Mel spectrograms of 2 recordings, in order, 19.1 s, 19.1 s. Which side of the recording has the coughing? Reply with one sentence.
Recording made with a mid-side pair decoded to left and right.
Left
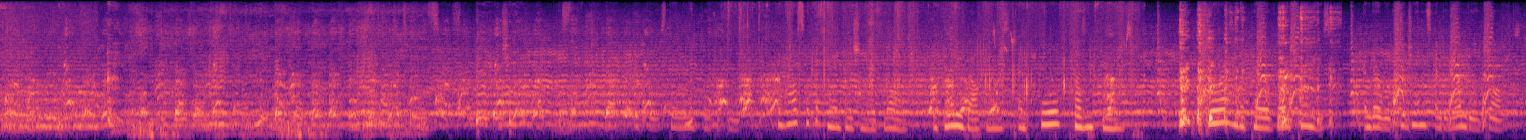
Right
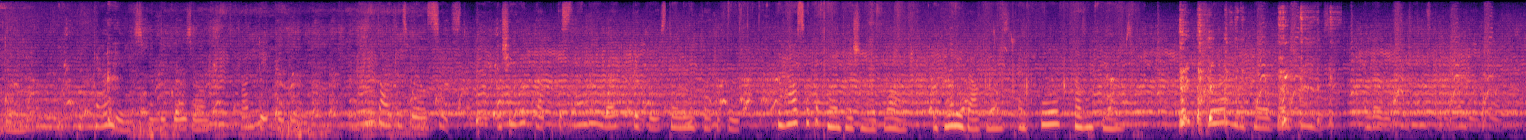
You can hear the coughing in the centre.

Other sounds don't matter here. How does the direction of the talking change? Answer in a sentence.
In this clip you hear the talking travel towards the left.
